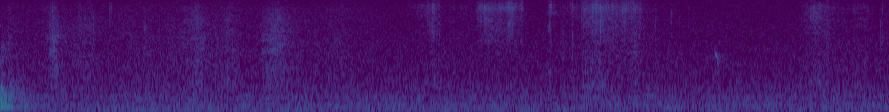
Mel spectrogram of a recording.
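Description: Near silence, with a few faint soft ticks and rustles: bath bombs being handled and set down on plastic shrink film.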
